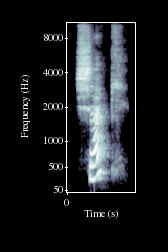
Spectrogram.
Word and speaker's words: chaque: Chaque. Chaque. Année. So the U and the E at the end of chaque is not pronounced.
